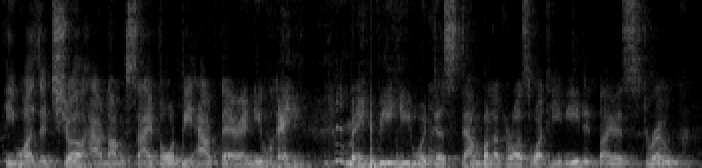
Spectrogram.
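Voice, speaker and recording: A man's voice: medium pitch, a little slow, darkish tone. A man narrating comic fan fiction in a theatrical, giggly way, prone to breaking up and tossing in asides.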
